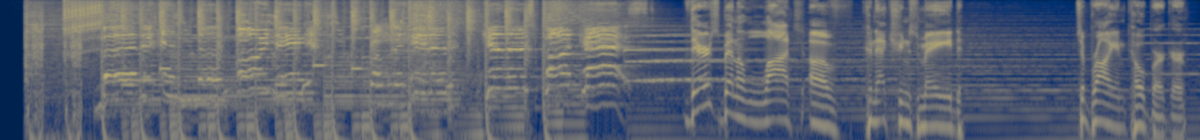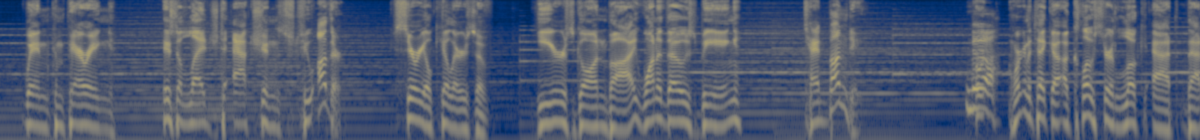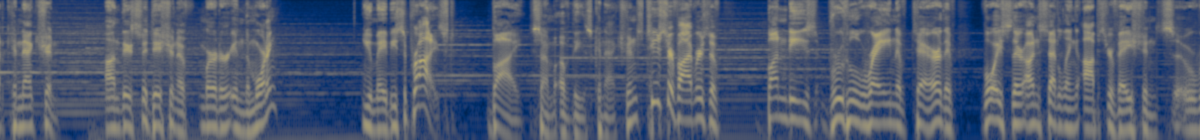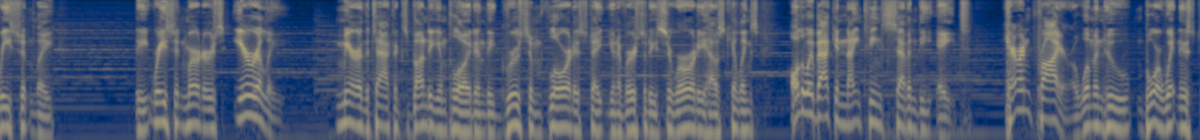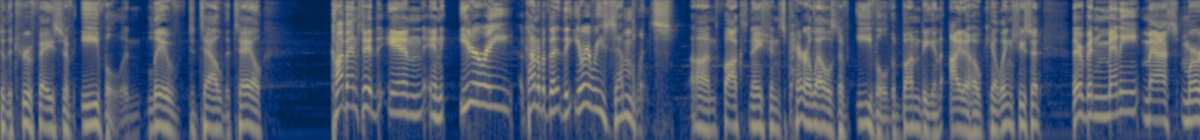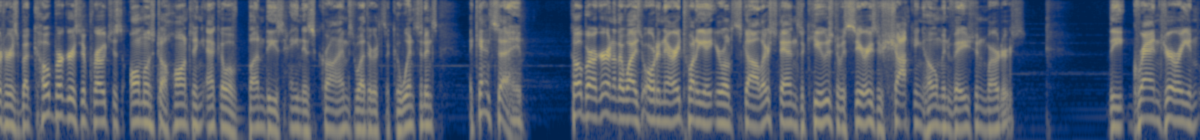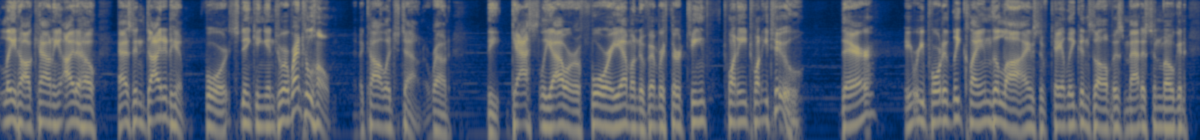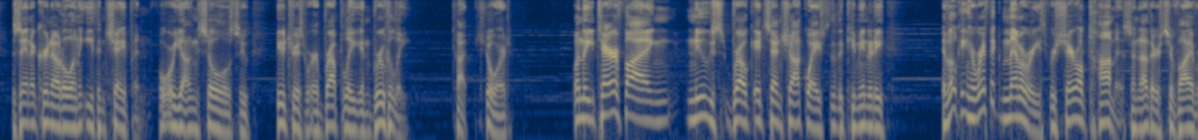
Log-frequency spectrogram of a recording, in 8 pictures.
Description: Their conversation offers deep insights into the psychology behind such heinous crimes, providing a captivating, albeit chilling, exploration of human nature.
